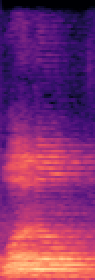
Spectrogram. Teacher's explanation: Waladdallin dinaikkan, kemudian ditahan, baru diteruskan. · Nabar itu agak dikencengin suaranya, agak dinaikkan nadanya. Waladdallin itu nabar namanya, dinaikin dikit suaranya.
